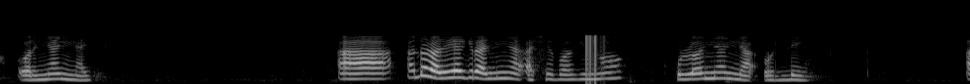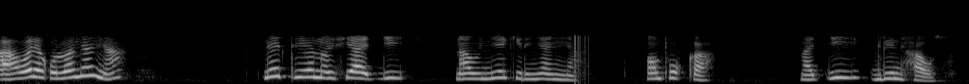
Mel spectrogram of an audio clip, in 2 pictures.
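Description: Speech on a telephone-band line crackles with sharp ticks at 5.86–6.06 s, 15.44–15.63 s and 18.79–18.83 s: bit errors on a digital phone line, flipping bits at a fraction of a percent.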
